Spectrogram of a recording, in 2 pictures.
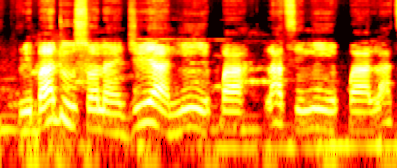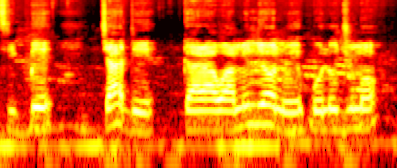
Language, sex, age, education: Yoruba, male, 15-29, tertiary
